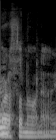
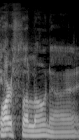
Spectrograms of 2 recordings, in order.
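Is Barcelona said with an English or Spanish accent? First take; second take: Spanish; English. First: It is said with a Spanish pronunciation. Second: It is said with an English pronunciation.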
